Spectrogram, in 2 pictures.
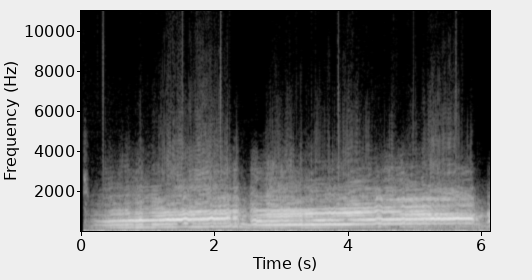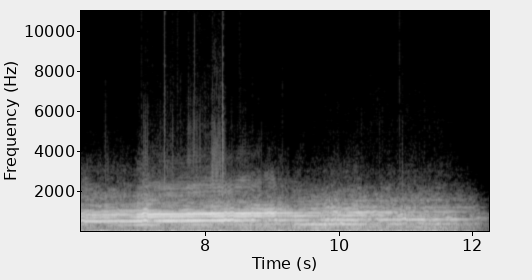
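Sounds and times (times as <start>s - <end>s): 
Guzzi V8 engine: 0.0s - 12.2s.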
